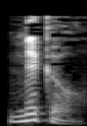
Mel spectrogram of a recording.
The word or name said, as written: nickle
